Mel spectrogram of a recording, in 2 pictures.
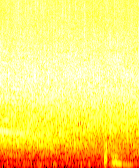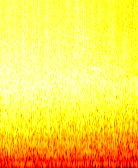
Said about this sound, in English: Thanks, guys. You can big cheer.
